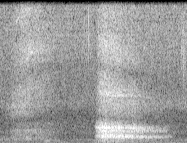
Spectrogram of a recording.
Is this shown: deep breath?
yes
